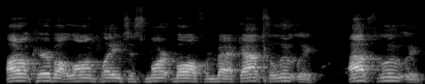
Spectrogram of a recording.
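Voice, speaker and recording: A young man with a hoarse voice, chatting casually with his live chat as he watches a football game. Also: on the high side, brisk, echoey room. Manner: chatty, swears, talks to chat. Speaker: live stream host.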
